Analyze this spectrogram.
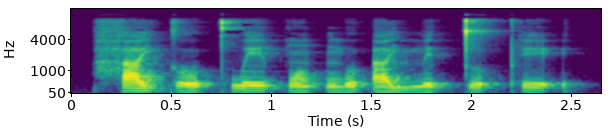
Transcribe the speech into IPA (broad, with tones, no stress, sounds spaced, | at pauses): h a˧ j k o˨ ʔ kʰ w e˧ p ɔ̃˦ k̚ m o˦ ʔ a˥˧ j m e˦ t̚ t̪ o˨ ʔ pʰ e˨ ʔ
